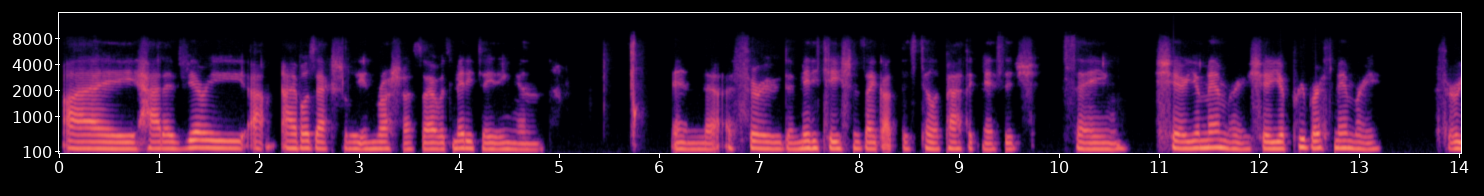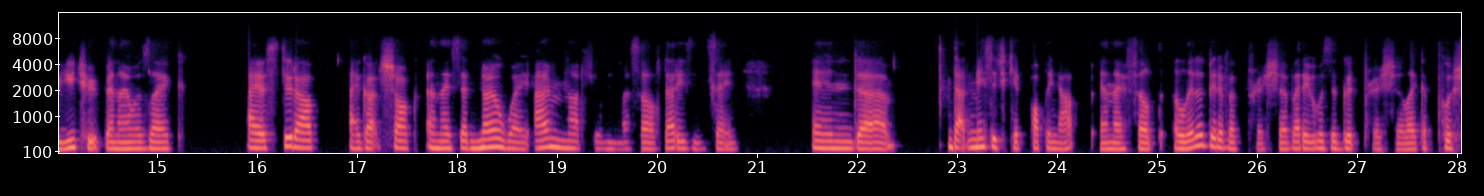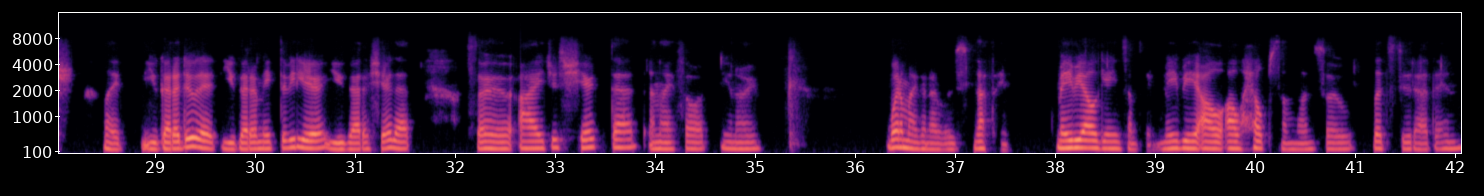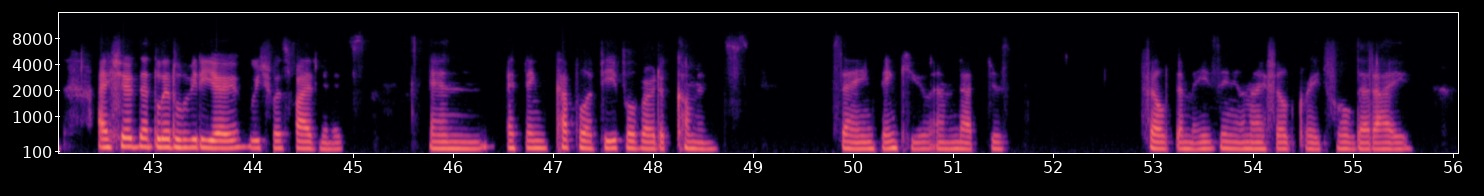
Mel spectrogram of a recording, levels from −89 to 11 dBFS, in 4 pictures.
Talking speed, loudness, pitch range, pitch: 170 wpm, -20 LUFS, 165-185 Hz, 175 Hz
